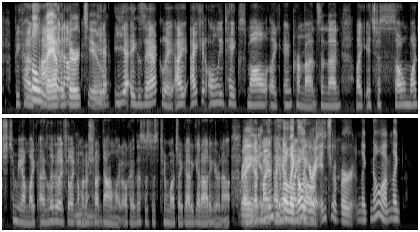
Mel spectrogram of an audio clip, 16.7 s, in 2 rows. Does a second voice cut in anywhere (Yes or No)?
Yes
